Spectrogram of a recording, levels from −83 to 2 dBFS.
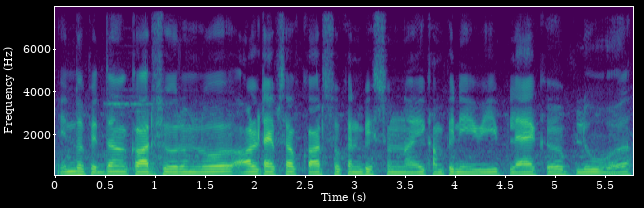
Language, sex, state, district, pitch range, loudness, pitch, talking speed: Telugu, male, Andhra Pradesh, Annamaya, 125-130 Hz, -19 LUFS, 125 Hz, 135 wpm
